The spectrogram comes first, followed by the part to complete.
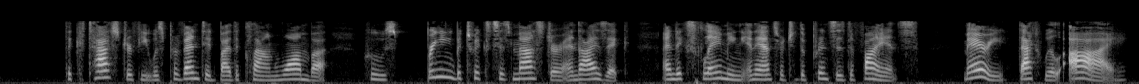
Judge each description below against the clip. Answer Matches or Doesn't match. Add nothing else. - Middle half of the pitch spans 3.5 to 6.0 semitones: Matches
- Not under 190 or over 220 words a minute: Doesn't match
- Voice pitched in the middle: Doesn't match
